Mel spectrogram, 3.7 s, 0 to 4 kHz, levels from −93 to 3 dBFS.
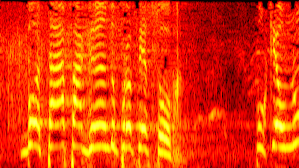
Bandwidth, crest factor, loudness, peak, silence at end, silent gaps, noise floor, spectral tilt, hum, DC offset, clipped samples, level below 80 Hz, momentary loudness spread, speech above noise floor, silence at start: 4 kHz; 14 dB; -18 LUFS; -4 dBFS; 0 s; none; -46 dBFS; -9.5 dB/octave; none; under 0.1%; under 0.1%; -38 dBFS; 12 LU; 29 dB; 0 s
